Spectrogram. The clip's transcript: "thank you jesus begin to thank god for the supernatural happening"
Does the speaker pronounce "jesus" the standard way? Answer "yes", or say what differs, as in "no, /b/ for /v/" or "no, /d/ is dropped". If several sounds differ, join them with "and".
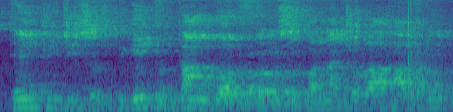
no, /s/ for /z/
